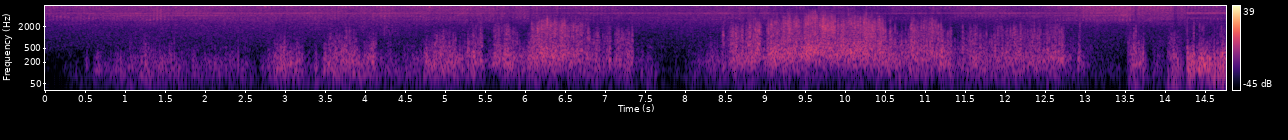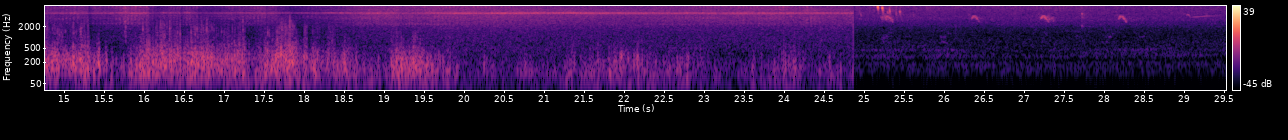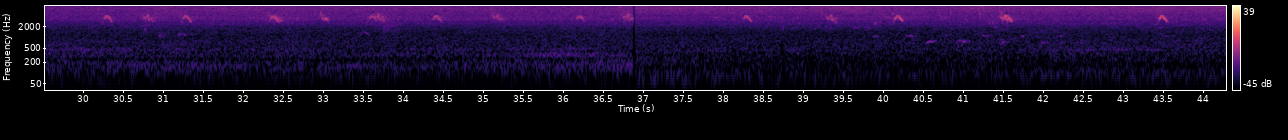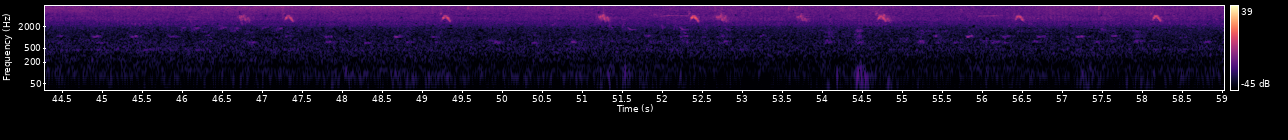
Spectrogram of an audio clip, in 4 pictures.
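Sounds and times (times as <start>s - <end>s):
small birds chirping: 17.0s - 26.6s, 27.2s - 29.5s, 30.2s - 31.6s, 32.3s - 35.4s, 37.9s - 42.6s, 43.2s - 43.8s, 44.4s - 59.0s.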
